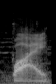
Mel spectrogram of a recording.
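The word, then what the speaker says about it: Vlidh: um actually i think i think it's pronounced by it's v-l-i-d-h he'll drop down from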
